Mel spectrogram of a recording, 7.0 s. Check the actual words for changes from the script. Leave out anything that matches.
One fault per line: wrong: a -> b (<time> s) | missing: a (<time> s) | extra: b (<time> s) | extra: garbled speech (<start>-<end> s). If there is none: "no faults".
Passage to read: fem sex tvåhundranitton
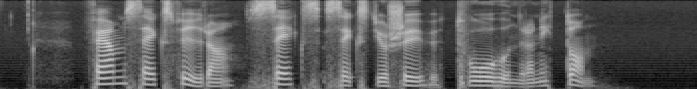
extra: fyra sex sextiosju (1.7 s)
